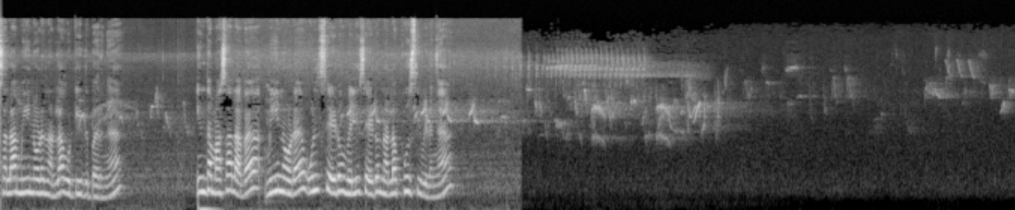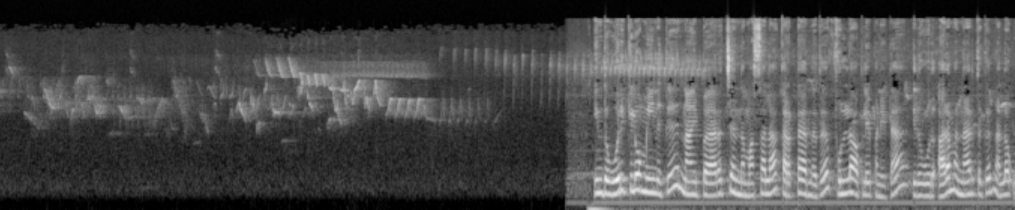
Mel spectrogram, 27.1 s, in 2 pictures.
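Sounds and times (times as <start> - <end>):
birds chirping: 0.0 - 9.6, 21.1 - 27.0.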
